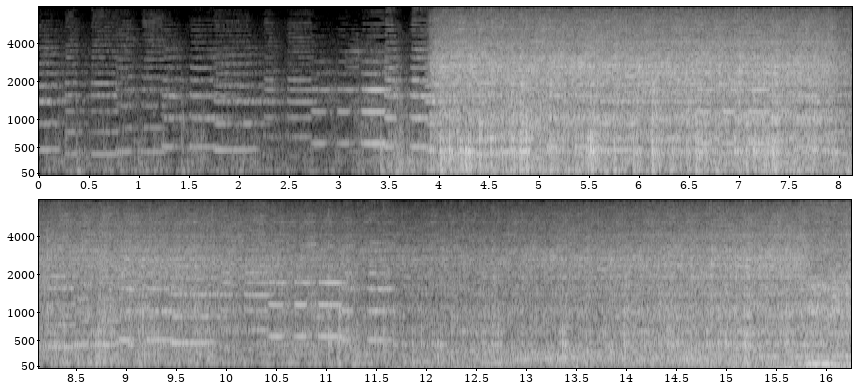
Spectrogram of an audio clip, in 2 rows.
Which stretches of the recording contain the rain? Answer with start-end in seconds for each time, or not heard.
3.9-16.2.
